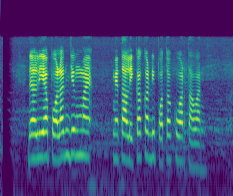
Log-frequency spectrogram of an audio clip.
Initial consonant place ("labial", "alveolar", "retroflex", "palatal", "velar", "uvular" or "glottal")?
alveolar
